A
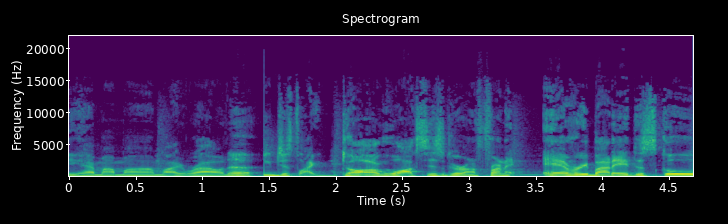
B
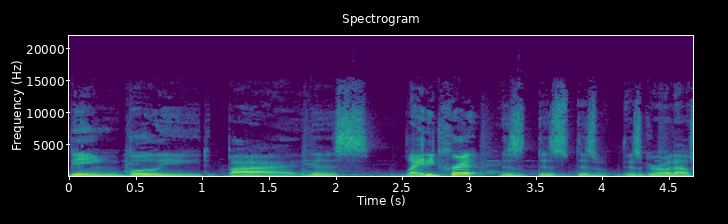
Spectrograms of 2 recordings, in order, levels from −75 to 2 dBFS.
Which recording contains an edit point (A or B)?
A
